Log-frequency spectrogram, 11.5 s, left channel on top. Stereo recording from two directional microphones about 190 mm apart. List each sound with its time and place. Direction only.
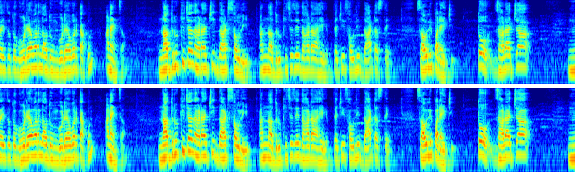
0.0 s speech: 35° right (ahead or behind)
